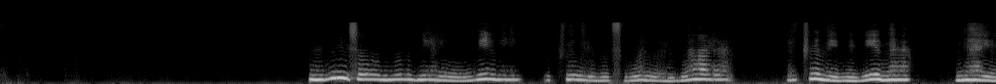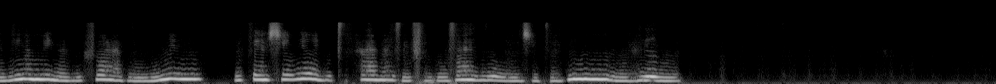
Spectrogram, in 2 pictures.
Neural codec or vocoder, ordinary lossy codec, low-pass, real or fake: codec, 16 kHz, 0.5 kbps, FreqCodec, smaller model; AAC, 48 kbps; 7.2 kHz; fake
